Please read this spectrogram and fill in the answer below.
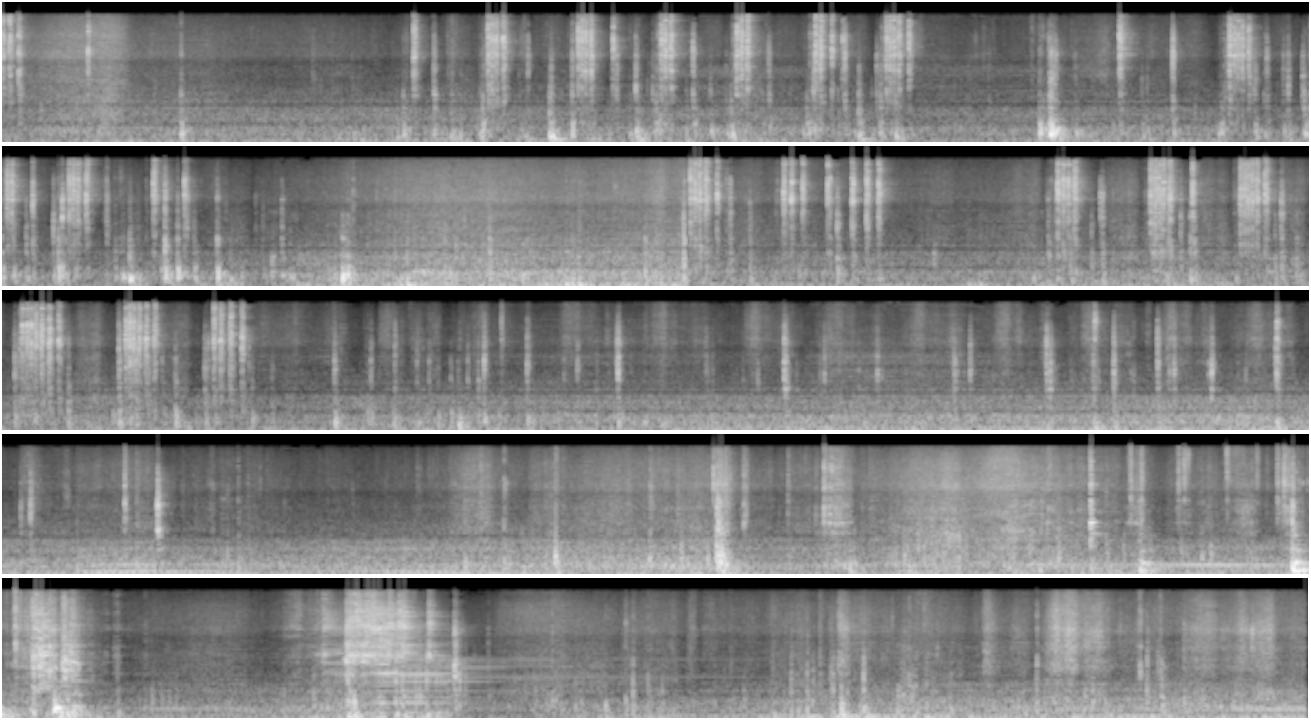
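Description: A ratcheting screwdriver clicking in quick, irregular runs as it backs screws out of the plastic trim under the dash. Near the end the clicking gives way to a few knocks and a rustle as the trim panel is handled.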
